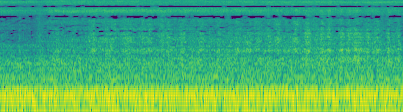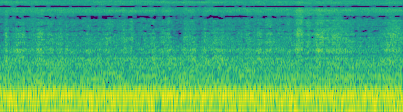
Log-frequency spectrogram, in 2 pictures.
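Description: Hobby spray booth's exhaust fan running: a steady motor hum with an even airy hiss.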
